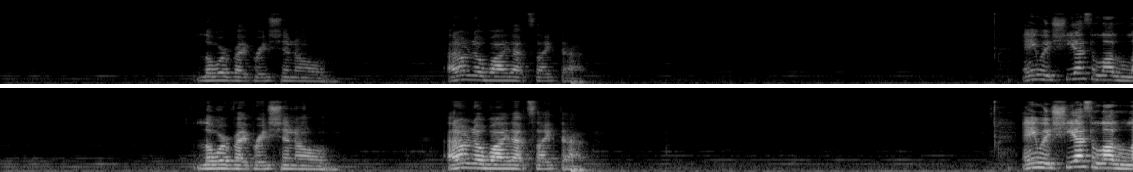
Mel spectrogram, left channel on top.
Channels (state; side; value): quieter; left; 14.0 dB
